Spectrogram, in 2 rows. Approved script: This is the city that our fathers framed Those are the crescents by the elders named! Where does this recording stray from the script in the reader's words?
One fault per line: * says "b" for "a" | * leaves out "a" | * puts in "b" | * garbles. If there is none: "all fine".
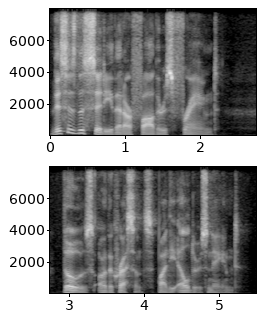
all fine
